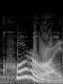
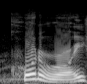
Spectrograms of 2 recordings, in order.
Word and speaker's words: corduroy: Corduroy, that's right. These are corduroy shorts. Pronunciation, corduroy. Put the stress on the first and third syllable.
